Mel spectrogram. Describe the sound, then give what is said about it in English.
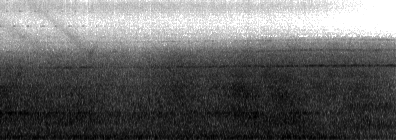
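A steady, loud jet engine roar fills the whole stretch, a broad whooshing drone with a faint high whine, holding level as a private jet banks over a small Caribbean island in hot sun, circling back on final approach to an airstrip. “A private jet banked lazily over a small island that rudely broke the endless turquoise of the Caribbean Sea.”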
